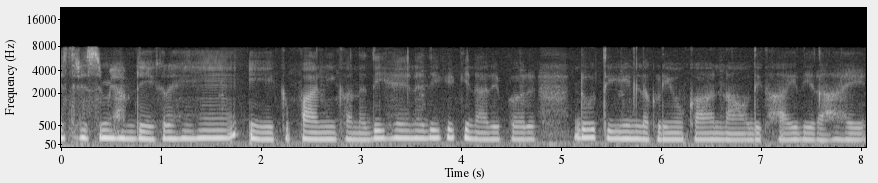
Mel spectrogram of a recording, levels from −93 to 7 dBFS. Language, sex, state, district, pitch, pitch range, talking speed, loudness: Hindi, female, Uttar Pradesh, Jyotiba Phule Nagar, 170 Hz, 155-185 Hz, 180 wpm, -17 LUFS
